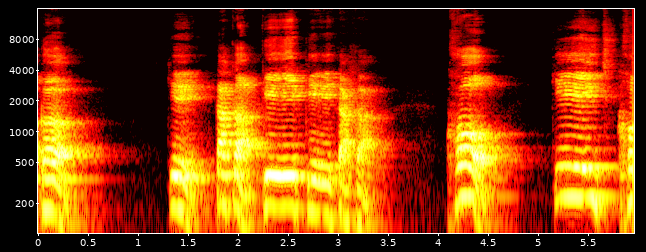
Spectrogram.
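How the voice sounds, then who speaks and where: A man teaching pronunciation, slow and patient, repeating each sound several times. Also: high-pitched. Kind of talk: spoken language lesson. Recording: very echoey room.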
